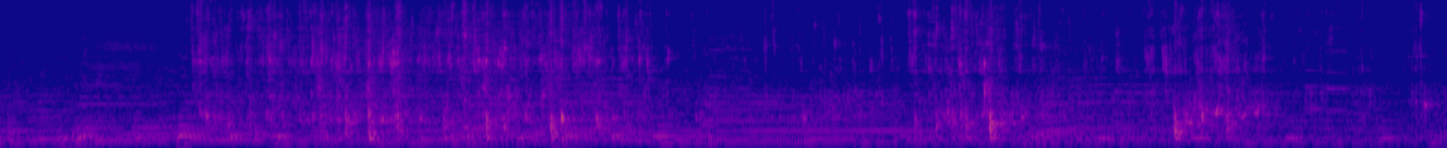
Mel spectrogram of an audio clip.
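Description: Clean water pours steadily into an air still, filling it to the fill mark: a close, continuous splashing trickle that swells and dips in strength over several seconds, with no talking.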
